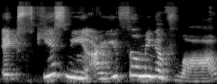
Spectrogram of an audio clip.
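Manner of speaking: put-on sugary-sweet, sing-song, high young girl's voice. Retelling how a thirteen-year-old girl asked about filming: imitating a sweet-sounding girl. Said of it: "so sweet".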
